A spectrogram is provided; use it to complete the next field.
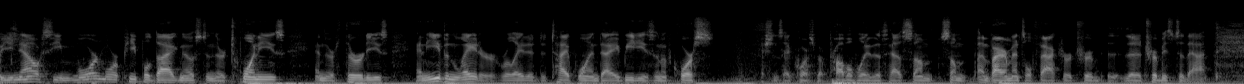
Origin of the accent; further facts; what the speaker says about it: Westland, Oregon, United States; I'm from Westland, Oregon.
